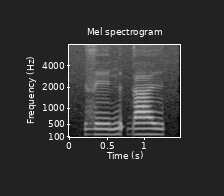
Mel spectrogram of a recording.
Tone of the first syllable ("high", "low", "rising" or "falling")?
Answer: low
